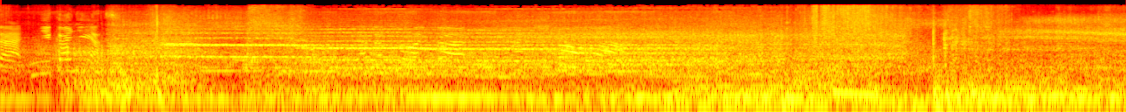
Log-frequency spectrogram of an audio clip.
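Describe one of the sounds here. An energy beam roars and crackles with a deep, steady rumble.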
